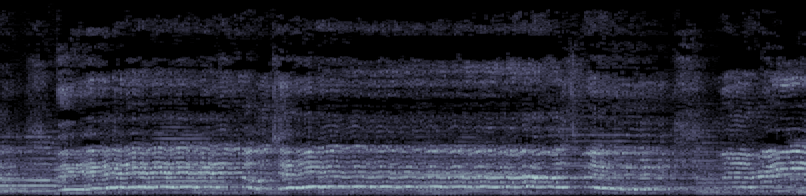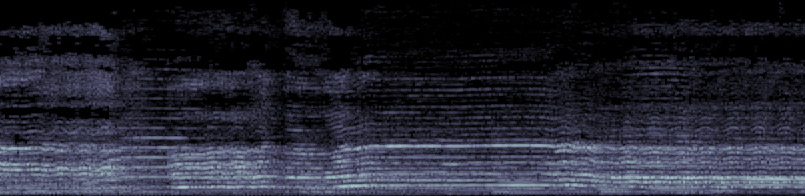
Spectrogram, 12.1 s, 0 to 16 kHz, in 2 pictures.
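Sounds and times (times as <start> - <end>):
woman singing with vibrato: 0.0 - 12.0
jazz band playing: 4.7 - 12.0.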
